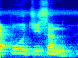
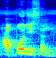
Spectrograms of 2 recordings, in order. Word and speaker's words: apposition: अधिकार कारक कहते हैं, यहां पर हम एपोजिशन के उच्चारण पर ध्यान देंगे। ये लिखा है एपोजिशन, नॉट अपोजिशन। कुछ बच्चे इसको अपोजिशन पढ़ते हैं, तो ये अपोजिशन नहीं है।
